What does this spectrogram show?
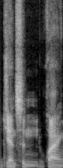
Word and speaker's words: Jensen Huang: Okay, The NVIDIA CEO, Jensen Huang, I think is how it's pronounced.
